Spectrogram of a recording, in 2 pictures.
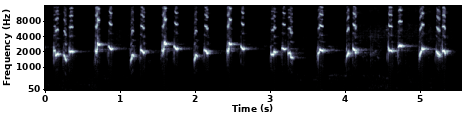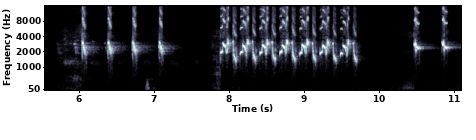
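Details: Yellow-vented bulbul singing gacor in ropel style, used to spur other birds into song: evenly spaced liquid chirps, a short silence, then a dense rapid burst of bubbling notes and a final chirp.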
